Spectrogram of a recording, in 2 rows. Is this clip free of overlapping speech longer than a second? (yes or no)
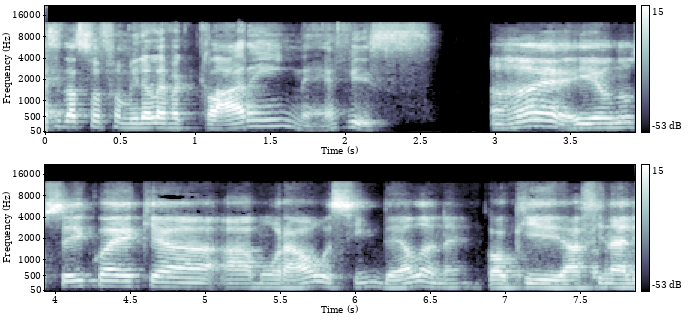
yes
